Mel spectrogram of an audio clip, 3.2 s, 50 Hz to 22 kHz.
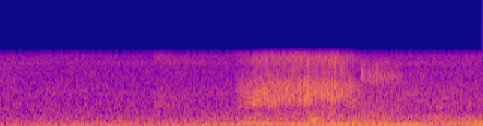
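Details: Girl aged 1 year 4 months, being babysat, who snores heavily: loud, low, rattling snore building through one breath over a steady background rumble; snoring.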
